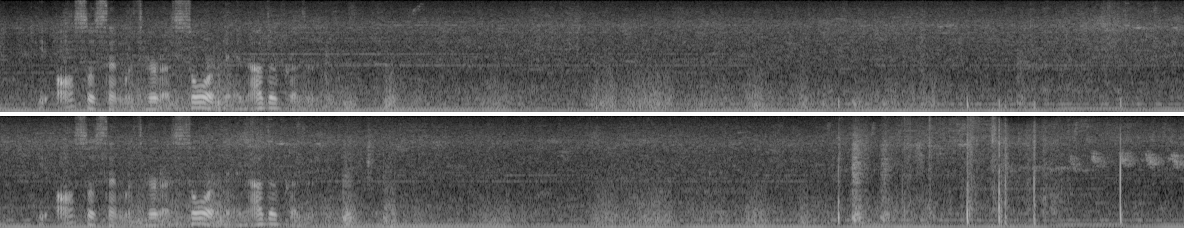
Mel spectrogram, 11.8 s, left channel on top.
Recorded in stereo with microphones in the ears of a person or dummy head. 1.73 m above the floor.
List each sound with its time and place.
0.4 s a man speaking: 10° left (ahead or behind)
